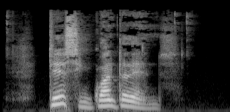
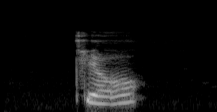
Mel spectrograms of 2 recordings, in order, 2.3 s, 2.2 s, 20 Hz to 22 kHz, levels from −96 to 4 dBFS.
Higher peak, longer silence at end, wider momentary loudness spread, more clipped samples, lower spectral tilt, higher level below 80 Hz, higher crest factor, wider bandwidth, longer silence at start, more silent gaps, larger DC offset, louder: first, -2 dBFS vs -12 dBFS; second, 0.55 s vs 0.8 s; about the same, 21 LU vs 19 LU; neither; about the same, -3 dB/octave vs -2 dB/octave; first, -60 dBFS vs -84 dBFS; about the same, 20 dB vs 22 dB; first, 16.5 kHz vs 8 kHz; second, 0.5 s vs 0.75 s; neither; neither; first, -18 LUFS vs -31 LUFS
